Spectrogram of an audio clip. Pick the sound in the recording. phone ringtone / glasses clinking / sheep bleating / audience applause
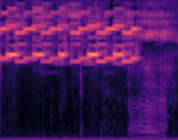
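phone ringtone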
